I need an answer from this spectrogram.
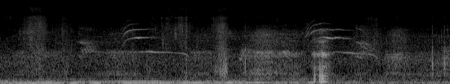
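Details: Abandoned baby kittens, rescued from the street, walk about and drink milk from a syringe; two thin, high mews about two seconds apart, with rumbling low background noise and soft handling sounds.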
